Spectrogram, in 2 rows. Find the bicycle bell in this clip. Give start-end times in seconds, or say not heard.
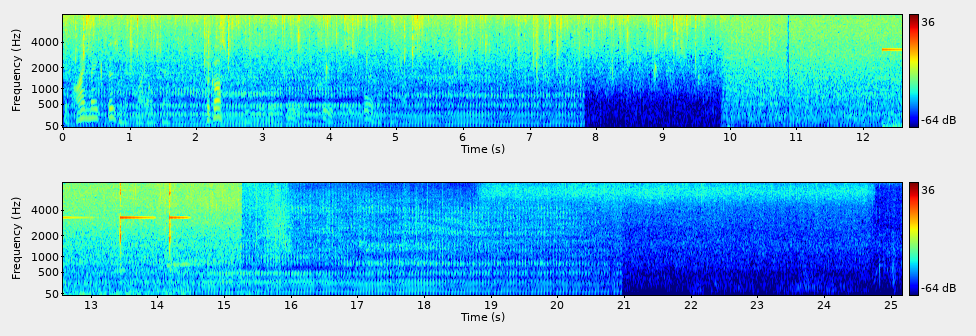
12.2-14.5.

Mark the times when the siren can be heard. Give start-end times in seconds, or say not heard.
not heard.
